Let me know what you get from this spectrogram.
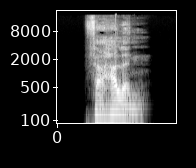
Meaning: to (echo and then) die away
- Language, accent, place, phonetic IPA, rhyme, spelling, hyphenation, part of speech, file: German, Germany, Berlin, [fɛɐ̯ˈhalən], -alən, verhallen, ver‧hal‧len, verb, De-verhallen.ogg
